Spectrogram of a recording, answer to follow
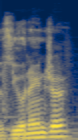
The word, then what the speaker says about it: Zyuranger: In Japanese, it's called Zyuranger, and that's spelled Z-Y-U and then Ranger.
